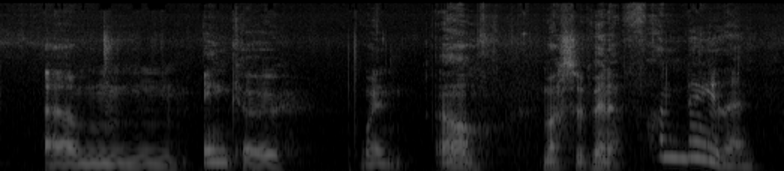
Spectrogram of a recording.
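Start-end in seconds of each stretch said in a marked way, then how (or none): 3.0-5.1 most feminine possible voice, high and sing-song. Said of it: "the most female, female voice I can".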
